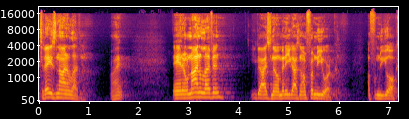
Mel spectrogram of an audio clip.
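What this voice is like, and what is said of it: New York accent. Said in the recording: “See, the accent came out there. From New York.”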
